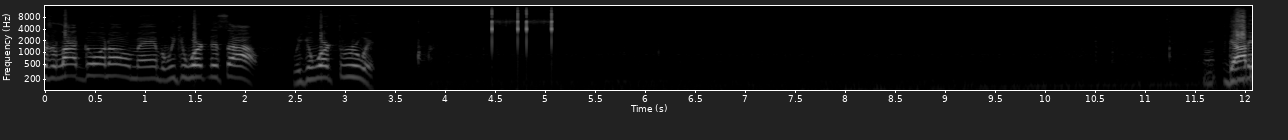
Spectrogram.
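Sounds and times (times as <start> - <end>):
faint ticks: 3.7 - 11.4.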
